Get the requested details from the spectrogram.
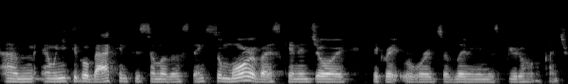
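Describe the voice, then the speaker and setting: Very fast speech comes from a man with a Canadian accent. His medium pitch holds a fairly even intonation. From Uruguay, came to Canada as a child. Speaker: political candidate. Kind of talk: interview. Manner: frequent filler words.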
